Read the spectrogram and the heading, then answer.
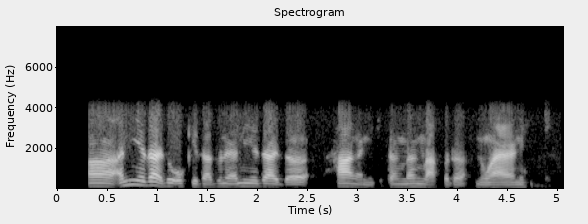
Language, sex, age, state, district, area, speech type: Manipuri, male, 18-30, Manipur, Kangpokpi, urban, conversation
